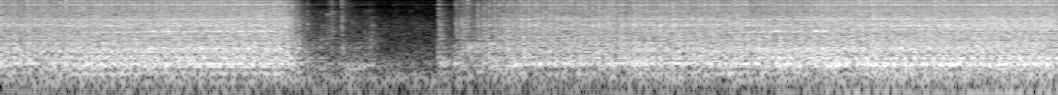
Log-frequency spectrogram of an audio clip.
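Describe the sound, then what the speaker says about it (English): Sewing machine top stitching along the edge of a fabric face mask, a steady close mechanical whir that stops briefly partway through, then resumes and runs continuously. "Just top stitch along the top and the bottom"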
